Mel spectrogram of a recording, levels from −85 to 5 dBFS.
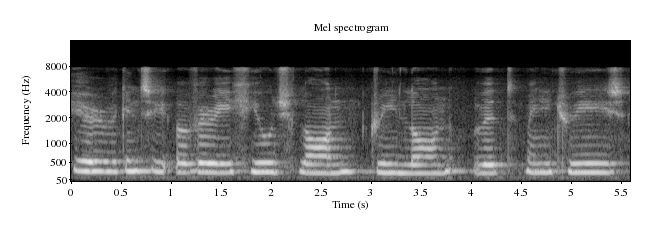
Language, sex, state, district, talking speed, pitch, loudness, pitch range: English, female, Sikkim, Gangtok, 140 wpm, 240 Hz, -15 LUFS, 230-260 Hz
